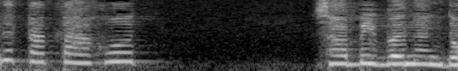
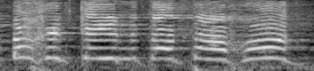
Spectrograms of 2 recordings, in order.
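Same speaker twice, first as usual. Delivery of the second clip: loud, high preaching rebuke; Jesus rebuking the disciples loudly; 7 semitones higher, 6 dB louder than usual. Acted. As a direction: thunder the Lord's question. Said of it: "Ang sabi ng Panginoon".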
